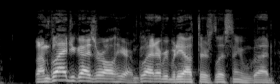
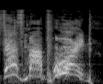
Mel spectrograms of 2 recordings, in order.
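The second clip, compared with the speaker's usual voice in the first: very high, loud crying yell; mock furious wife; 5 dB louder than usual. Imitating the wife screaming at her husband, high and crying. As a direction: shriek it like a wife in tears. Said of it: "She goes".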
